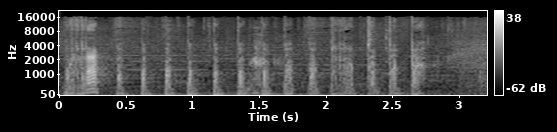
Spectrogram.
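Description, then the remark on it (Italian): A voice imitates a small single-cylinder car engine with a quick, steady string of about a dozen throaty putt-putt pulses, fairly loud, then trails off. “Mi ricordo più il rumore. Era, era, un, era un monocilindrico forse addirittura.”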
